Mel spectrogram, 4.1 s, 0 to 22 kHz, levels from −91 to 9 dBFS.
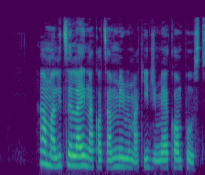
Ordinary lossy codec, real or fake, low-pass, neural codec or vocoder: MP3, 96 kbps; fake; 14.4 kHz; vocoder, 44.1 kHz, 128 mel bands every 256 samples, BigVGAN v2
